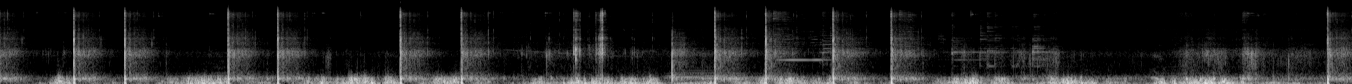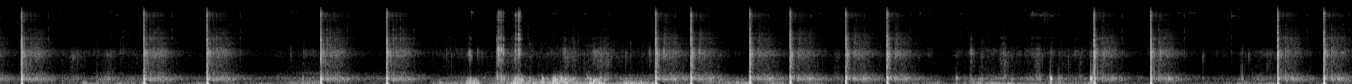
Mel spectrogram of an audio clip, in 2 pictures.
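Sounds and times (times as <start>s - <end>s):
pistol shots: 0.0s - 1.6s, 2.2s - 3.1s, 4.0s - 5.0s, 6.7s - 9.3s, 13.2s - 14.2s, 14.9s - 16.0s, 16.7s - 17.8s, 20.0s - 22.8s, 24.4s - 25.4s, 26.3s - 27.0s.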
